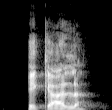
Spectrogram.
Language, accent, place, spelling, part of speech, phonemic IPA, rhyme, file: French, France, Lyon, écale, noun / verb, /e.kal/, -al, LL-Q150 (fra)-écale.wav
- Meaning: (noun) 1. husk 2. pod 3. shell (of nut) 4. fish scale; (verb) inflection of écaler: 1. first/third-person singular present indicative/subjunctive 2. second-person singular imperative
